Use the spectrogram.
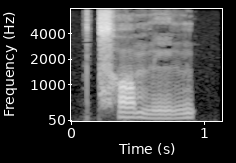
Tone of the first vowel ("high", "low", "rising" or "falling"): high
